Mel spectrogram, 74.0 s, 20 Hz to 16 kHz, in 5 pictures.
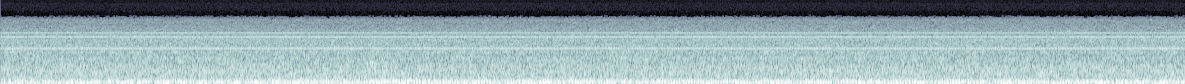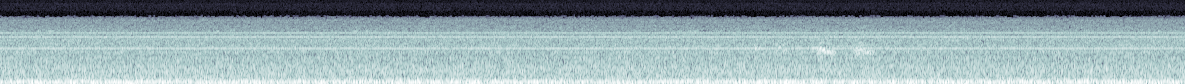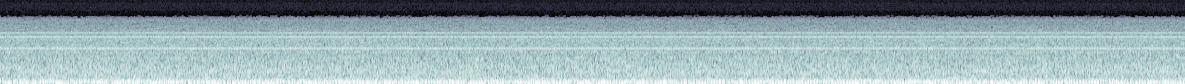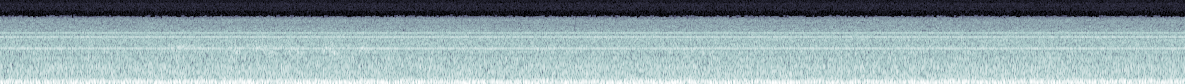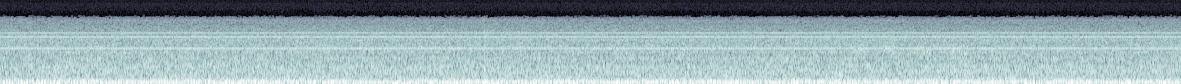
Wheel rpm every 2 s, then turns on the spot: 0, 0, 0, 0, 0, 0, 0, 0, 0, 0, 0, 0, 0, 0, 0, 0, 0, 0, 0, 0, 0, 0, 0, 0, 0, 0, 0, 0, 0, 0, 0, 0, 0, 0, 0, 0, 0.
none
